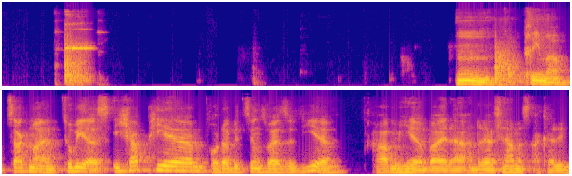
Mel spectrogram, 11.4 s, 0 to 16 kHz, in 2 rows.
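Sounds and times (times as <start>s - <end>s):
glasses clinking in a toast: 0.6s - 1.1s
speech: 4.0s - 11.3s.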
